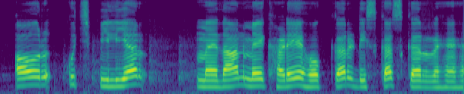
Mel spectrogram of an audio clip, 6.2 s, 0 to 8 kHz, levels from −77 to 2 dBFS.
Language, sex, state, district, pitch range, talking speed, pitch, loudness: Hindi, male, Jharkhand, Ranchi, 160-190 Hz, 105 wpm, 175 Hz, -14 LUFS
